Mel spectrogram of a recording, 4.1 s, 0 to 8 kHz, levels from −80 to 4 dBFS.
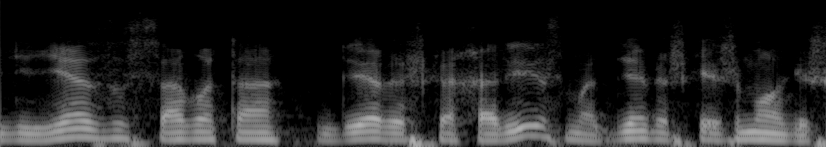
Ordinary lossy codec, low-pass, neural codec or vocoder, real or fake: MP3, 48 kbps; 7.2 kHz; codec, 16 kHz, 4 kbps, X-Codec, HuBERT features, trained on general audio; fake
